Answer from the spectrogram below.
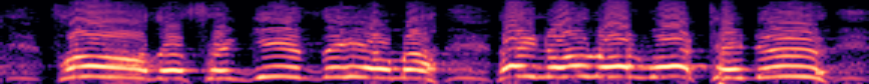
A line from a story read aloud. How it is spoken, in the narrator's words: Jesus Christ cries out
